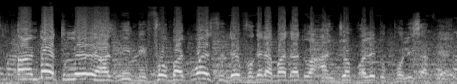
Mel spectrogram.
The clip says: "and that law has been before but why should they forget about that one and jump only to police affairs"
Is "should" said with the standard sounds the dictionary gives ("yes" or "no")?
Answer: no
